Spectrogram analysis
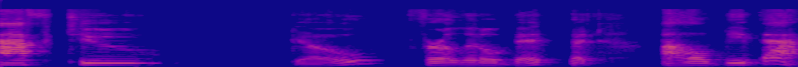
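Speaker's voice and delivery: whispering spider voice. Voicing a spider who whispers to a player: whispering spider. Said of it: "you will hear a whisper from the spider".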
